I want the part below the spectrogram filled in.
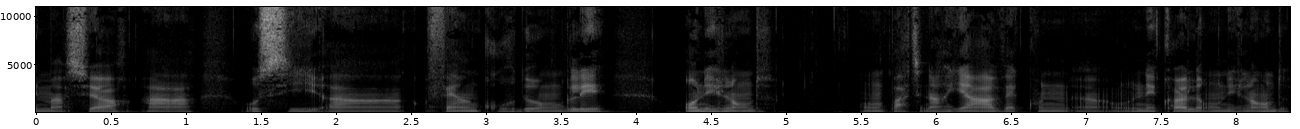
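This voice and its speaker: Recorded very cleanly against a silent background, a man with a Portuguese accent speaks fairly slowly at medium pitch. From Brazil, São Paulo. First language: Portuguese (speaking French). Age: 30s. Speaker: software test engineer and language student. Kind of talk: interview testimony. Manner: halting, many hesitations.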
